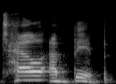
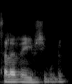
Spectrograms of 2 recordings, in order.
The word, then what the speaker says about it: Tel Aviv: It's called Tel Abib." And clearly, it's quite interesting to me because it would have been pronounced as a B.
